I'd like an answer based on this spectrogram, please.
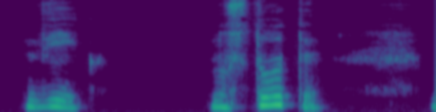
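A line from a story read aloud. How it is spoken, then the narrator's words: Mumbling. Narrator (Russian): бормочет Руслан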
